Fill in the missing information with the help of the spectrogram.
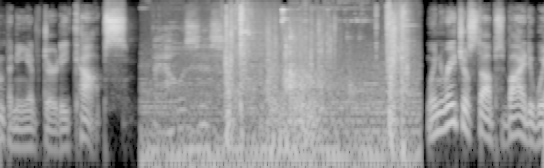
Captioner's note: silenced gunshots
